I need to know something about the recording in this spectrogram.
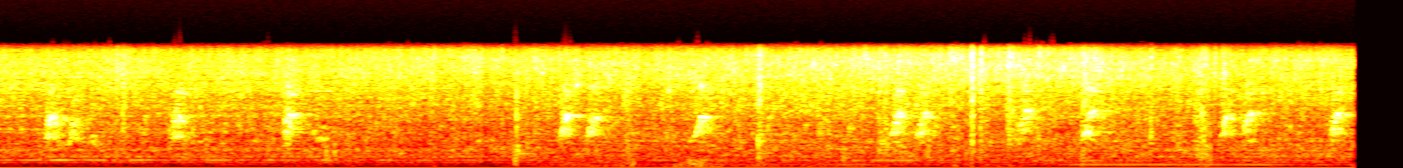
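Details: Eight-week-old Norrbottenspets puppies sit out in the rain, unhappy about the weather. They make scattered short whimpers and yips every second or two, with a brief low rumble partway through. Rain noise and a low hum continue behind.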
